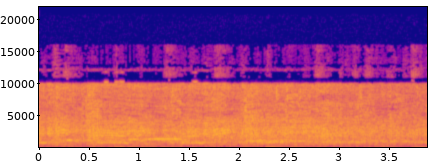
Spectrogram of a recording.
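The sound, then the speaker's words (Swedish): A studio audience and Oprah scream and cheer loudly and continuously on Oprah's show in 2005, shouting Katie Holmes's name as Tom Cruise rushes backstage to fetch her; a dense wall of overlapping voices and whoops with occasional higher shouts cutting through. “Medan publiken och Oprah skriker hennes namn, rusar Tom ut i kulisserna för att hämta henne.”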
